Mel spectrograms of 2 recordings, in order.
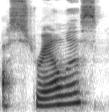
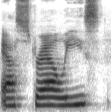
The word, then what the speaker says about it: Australis: They call it Corona Australis or Australis, whichever way you want to pronounce it.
